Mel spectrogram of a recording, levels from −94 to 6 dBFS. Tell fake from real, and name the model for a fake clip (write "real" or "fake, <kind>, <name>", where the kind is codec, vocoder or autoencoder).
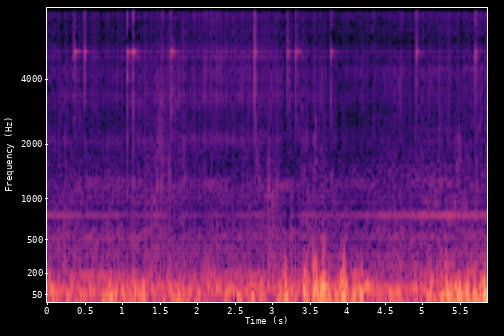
fake, vocoder, BigVGAN v2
